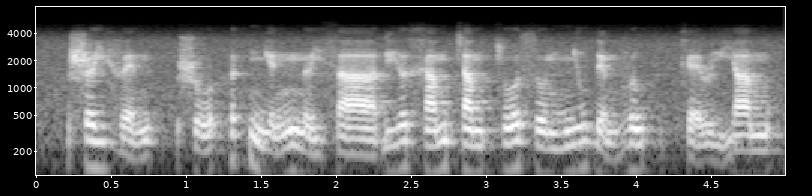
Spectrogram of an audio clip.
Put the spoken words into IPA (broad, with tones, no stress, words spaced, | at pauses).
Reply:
ʂə˧jvɛ˨˩˨n | ʂo˨˩˦hə˦˥k̚ɲɛ˨˩˦ŋ nə˨˩jsaː˨˩ɗi˧˥ə̯ xa˧˥mca˧m co˧˥ so˧n ɲə˧˥wɗɛ˨˩˨mvə˧whə˨˩k̚ xɛ˨˩˨ɹi˨˩˨ ja˧m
